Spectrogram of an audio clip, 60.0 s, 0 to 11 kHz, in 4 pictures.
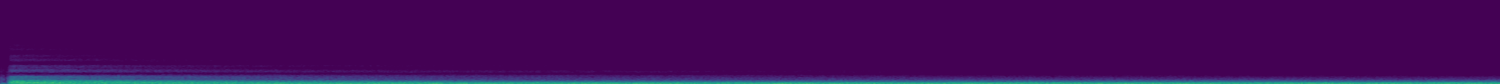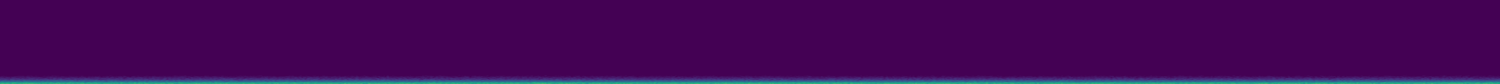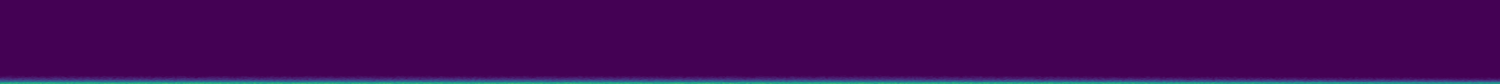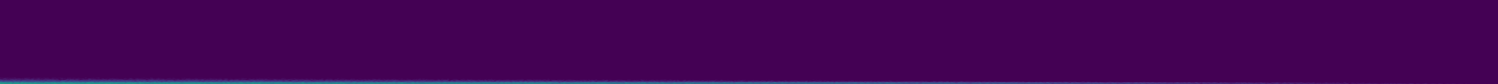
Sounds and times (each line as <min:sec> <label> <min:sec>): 0:00.1 beautiful PAD 0:06.7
